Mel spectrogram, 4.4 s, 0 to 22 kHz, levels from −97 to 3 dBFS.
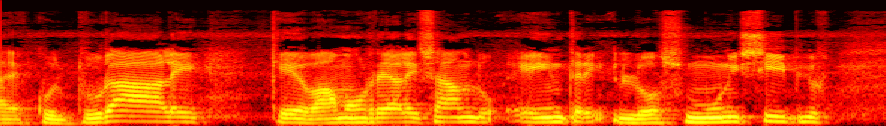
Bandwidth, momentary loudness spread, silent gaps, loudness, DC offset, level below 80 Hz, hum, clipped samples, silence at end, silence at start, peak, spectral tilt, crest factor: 16 kHz; 6 LU; none; -21 LUFS; under 0.1%; -58 dBFS; none; under 0.1%; 0 s; 0 s; -6 dBFS; -5 dB/octave; 16 dB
